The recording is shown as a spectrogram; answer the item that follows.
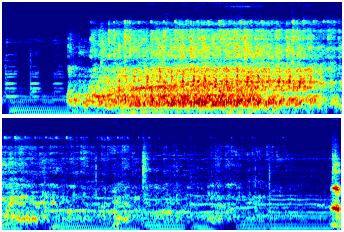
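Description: A sewing machine stitches seams on a pumpkin quilt block in one quick burst of about two seconds, followed by fainter whirring and handling sounds and a sharp tap at the end.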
